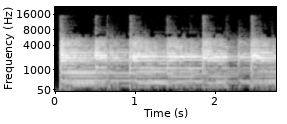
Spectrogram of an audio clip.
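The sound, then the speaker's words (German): A distorted, bright-toned instrument plays loud sustained notes through a simulated Echoplex tape delay with extra treble, its attacks repeating in steady echoes roughly every half second, with no voices present. “Ja, oder wir gehen mal auf ein Echoplex, das hat noch mehr Höhen.”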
